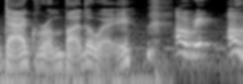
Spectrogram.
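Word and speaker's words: Dougram: they kind of remind me the guys from dugram who oh it's a risque takahashi mech show they made africa it's pronounced dagrum by the way oh oh dead ass yeah it's pronounced dag room even though it's w it's dag room marks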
